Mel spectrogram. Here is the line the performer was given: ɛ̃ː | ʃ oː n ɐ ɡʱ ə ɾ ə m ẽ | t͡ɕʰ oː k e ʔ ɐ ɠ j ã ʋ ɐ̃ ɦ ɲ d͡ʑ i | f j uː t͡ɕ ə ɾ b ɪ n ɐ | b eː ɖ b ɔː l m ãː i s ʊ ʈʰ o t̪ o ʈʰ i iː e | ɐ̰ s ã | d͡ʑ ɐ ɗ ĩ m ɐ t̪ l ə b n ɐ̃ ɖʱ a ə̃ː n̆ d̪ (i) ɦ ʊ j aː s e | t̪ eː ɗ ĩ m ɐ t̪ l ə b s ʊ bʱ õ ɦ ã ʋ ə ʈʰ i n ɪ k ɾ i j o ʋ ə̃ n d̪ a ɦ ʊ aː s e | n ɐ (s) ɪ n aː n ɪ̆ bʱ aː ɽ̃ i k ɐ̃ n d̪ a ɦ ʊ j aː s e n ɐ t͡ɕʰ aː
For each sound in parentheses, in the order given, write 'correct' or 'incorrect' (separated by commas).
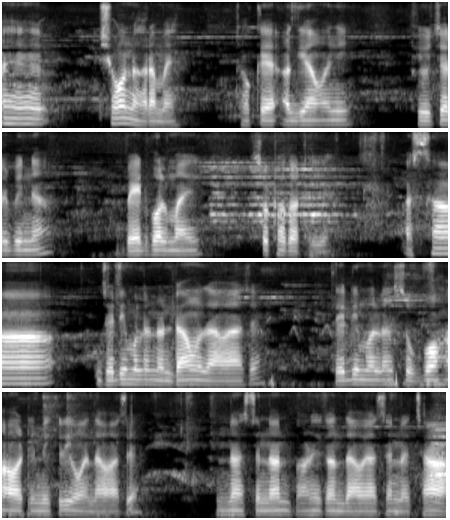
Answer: incorrect, correct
